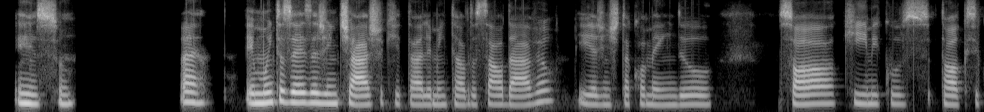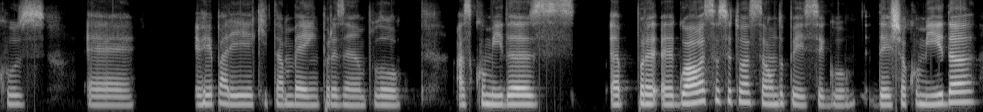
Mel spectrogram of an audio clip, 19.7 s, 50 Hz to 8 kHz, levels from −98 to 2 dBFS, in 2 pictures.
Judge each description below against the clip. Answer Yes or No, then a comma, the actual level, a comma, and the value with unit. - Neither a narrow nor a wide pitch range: No, narrow, 2.0 semitones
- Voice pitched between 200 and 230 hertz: No, high, 190 Hz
